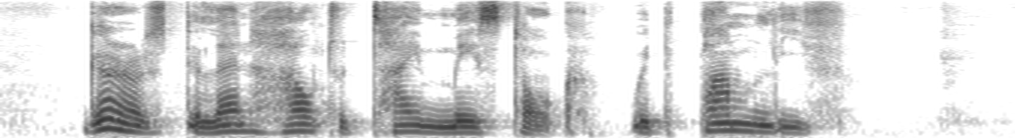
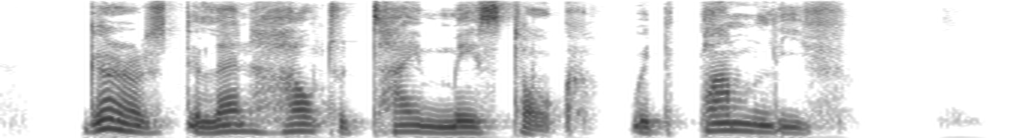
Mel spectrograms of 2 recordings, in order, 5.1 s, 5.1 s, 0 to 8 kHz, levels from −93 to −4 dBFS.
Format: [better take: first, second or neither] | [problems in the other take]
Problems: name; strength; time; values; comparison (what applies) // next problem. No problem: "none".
first | noise reduction (neural mask model Resemble Enhance denoiser)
